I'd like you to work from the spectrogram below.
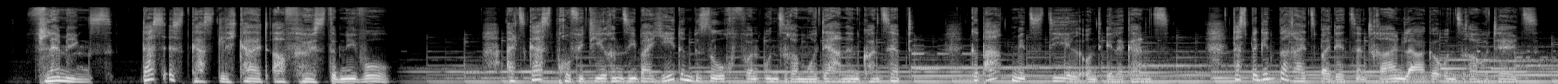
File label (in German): Imagefilm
